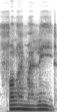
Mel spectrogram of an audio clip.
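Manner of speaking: whispered under the breath, muttering. Retelling a scene, the speaker quotes what they told Rod: retold under-breath whisper. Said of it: "I sort of whisper under my breath".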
